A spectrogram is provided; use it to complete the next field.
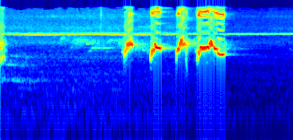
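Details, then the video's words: Red-whiskered bulbul in competitive song used as decoy sound to stir birds; one short burst of four loud, bubbly whistled notes, over a faint hum and a steady high tone. "CHÀO MÀO HÓT GỌI BỔI CHÉ CĂNG ĐÉT QUÁ HAY - KÍCH CHIM NHANH CĂNG LỬA"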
